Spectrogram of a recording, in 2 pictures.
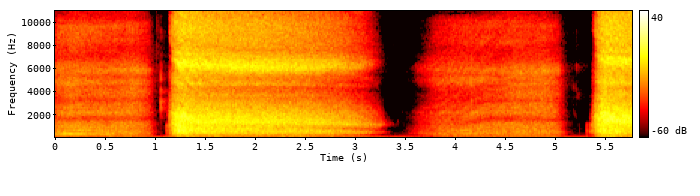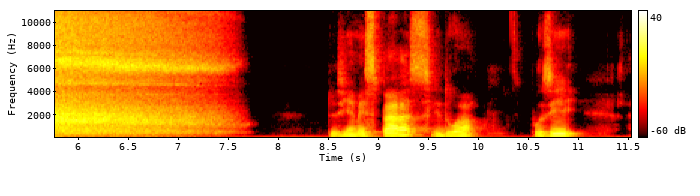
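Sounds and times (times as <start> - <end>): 
slow deep breaths during a relaxation exercise: 0.0 - 8.4
speech: 8.6 - 10.0, 10.6 - 11.5.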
